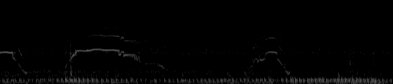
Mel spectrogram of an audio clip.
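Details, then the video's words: Premature kitten squeezed tightly by its mother cat Ginny, meowing indignantly: two clear rising-then-falling tonal meows, the first longer and higher, the second shorter, over a low household rumble. "Mother cat hugs premature kitten so tightly that he starts meowing."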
